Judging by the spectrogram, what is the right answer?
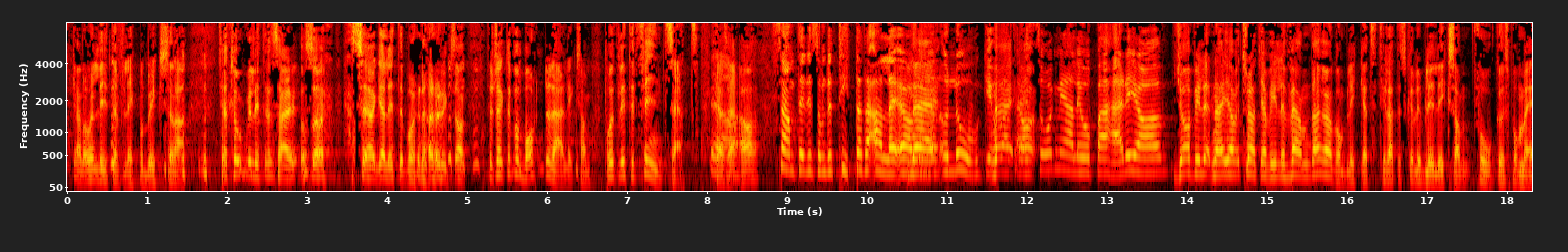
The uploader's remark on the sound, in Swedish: Inspelat inför publik på Lund Comedy Festival.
